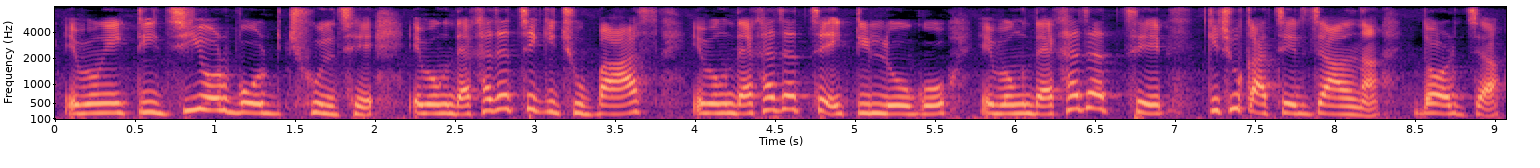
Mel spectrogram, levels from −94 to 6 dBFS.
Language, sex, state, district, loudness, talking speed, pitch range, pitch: Bengali, female, West Bengal, Dakshin Dinajpur, -14 LUFS, 145 wpm, 225-300 Hz, 240 Hz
